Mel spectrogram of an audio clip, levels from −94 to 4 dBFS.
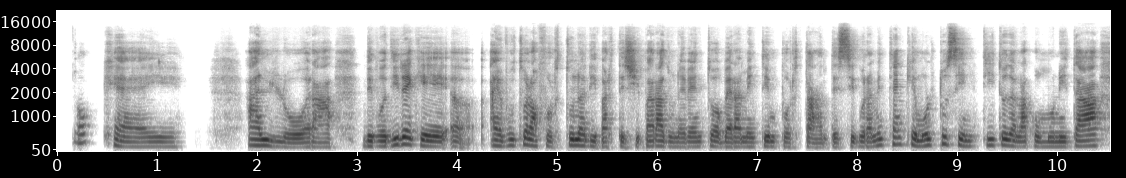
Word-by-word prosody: Okay, 135 - -5 0.6
allora 130 -7 +1 0.3
devo 145 -2 +1
dire 185 +5 +5
che, 150 -6 +4
uhm, 140 - -6
hai 160 0 +1
avuto 165 +5 -1
la 160 - +4
fortuna 160 +2 +2
di 145 -2 -2
partecipare 145 +2 -1
ad 145 -2 +2
un 130 - -4
evento 135 +2 -2
veramente 130 0 -1
importante, 125 -3 -4
e - - -6
sicuramente 140 +8 0
anche 195 -3 0
molto 170 +7 +1
sentito 170 -1 +1
dalla 140 -4 +1
comunità, 140 +2 +2
145 Hz, 135 wpm, -25 LUFS, 135-165 Hz, 0.6 s, dire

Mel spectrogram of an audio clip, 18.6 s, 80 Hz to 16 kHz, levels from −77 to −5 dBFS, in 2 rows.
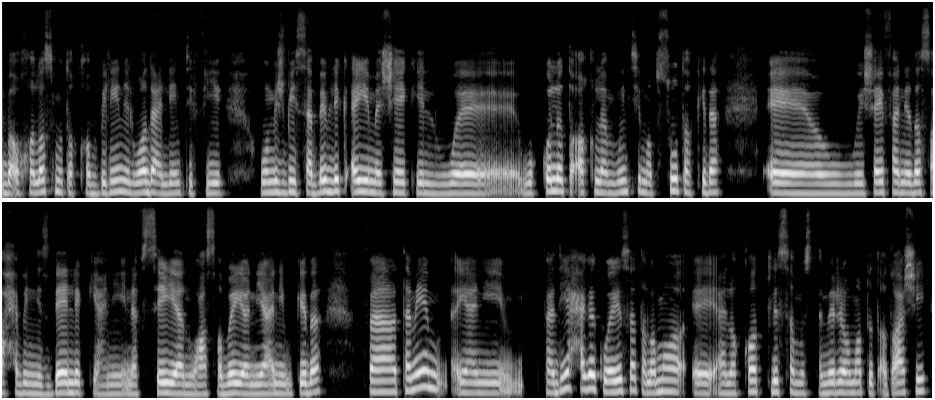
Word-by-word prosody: بقوا 180 - +1
خلاص 205 +4 -1
متقبلين 185 +2 -3
الوضع 195 0 +2
اللي 175 +1 -3
أنتِ 180 0 -6
فيه، 180 0 -5 0.4
ومش 195 0 0
بيسبب 200 0 +1
لِك 215 +1 +1
أي 205 0 +5
مشاكل 185 -1 -1
و 170 +1 -6 0.7
والكل 210 +4 +1
تأقلم 190 -3 -2
وأنتِ 205 +3 -3
مبسوطة 195 +2 -1
كده، 195 +1 -1 0.5
آآ، 180 -1 +4
وشايفة 180 +3 -2
إن 185 -1 +1
ده 190 - +4
صح 190 0 -6
بالنسبة 175 0 +2
لِك، 185 0 -1
يعني 170 +1 -5
نفسيًا 180 +1 +2
وعصبيًا 170 +1 +1
يعني 175 +1 0
وكده، 180 +4 0 0.4
فتمام، 225 +7 +2
يعني 185 -1 -2 0.3
فدي 195 +8 +1
حاجة 255 -1 +4
كويسة 215 -1 +2
طالما 205 0 0
آآ 180 0 +1
علاقات 180 +3 0
لسه 200 -1 -1
مستمرة 180 +1 -1
وما 190 0 -1
بتتقطعش. 190 +2 -2
185 Hz, 135 wpm, -21 LUFS, 180-200 Hz, 0.7 s, أي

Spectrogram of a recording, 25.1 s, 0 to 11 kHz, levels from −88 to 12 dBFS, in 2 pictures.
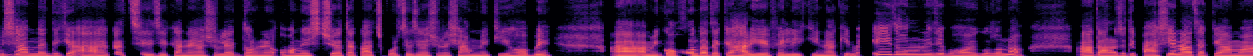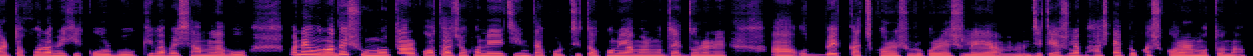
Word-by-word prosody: সামনের 250 -1 +3
দিকে 240 0 -1
আ - - 0 0.2
আগাচ্ছে 205 +1 -3 0.2
যেখানে 205 +1 -1
আসলে 205 0 -3
এক 215 - -11
ধরনের 205 0 0 0.2
অনিশ্চয়তা 220 -1 +1
কাজ 180 +1 +2
করছে 190 - -4
যে - - -1
আসলে 210 +1 -5
সামনে 200 -1 0
কী 210 - -4
হবে? 195 -1 +2 0.7
আ - - +5 0.3
আমি 195 +1 +1
কখন 195 +6 +3
তাদেরকে 220 -1 +2
হারিয়ে 200 +3 +5
ফেলি 200 -1 +1
কী 205 - -6
না? 195 - +4
কিংবা - - -5 0.2
এই 315 - +2
ধরনের 280 -1 +1
যে 270 - +2
ভয়গুলো 220 +3 -1
না 280 - +5 0.7
আ - - +6
তারা 215 0 +5
যদি 240 +1 -3
পাশে 205 +6 +3
না 250 - +8
থাকে 225 -2 -1
আমার 205 -1 +4
তখন 245 +6 -3
আমি 230 0 -1
কী 225 - -6
করবো? 200 -1 -1 0.2
কীভাবে 230 0 -2
সামলাবো? 200 0 -1 0.5
মানে 295 - +2 0.2
উনাদের 260 +3 +5
শূন্যতার 245 +1 +2
কথা 235 +2 -1
যখনই 240 +3 0 0.2
চিন্তা 225 -2 -3
করছি 195 +2 -8
তখনই 220 +3 -2
আমার 205 0 -2
মধ্যে 205 +3 -5
এক 205 - -15
ধরনের 200 -1 -2 0.5
আ - - +4 0.2
উদ্বেগ 255 +2 0
কাজ 205 - -1
করা 190 -1 -1
শুরু 190 -2 -6
করে 180 -1 -1
আসলে 200 -1 -4 0.3
উম 115 +10 -8
যেটি 210 +1 -4
আসলে 225 +2 -2
ভাষায় 200 +2 -3
প্রকাশ 195 0 -5
করার 205 +1 +3
মত 185 0 -6 0.2
না। - - -4
210 Hz, 170 wpm, -23 LUFS, 200-235 Hz, 0.7 s, না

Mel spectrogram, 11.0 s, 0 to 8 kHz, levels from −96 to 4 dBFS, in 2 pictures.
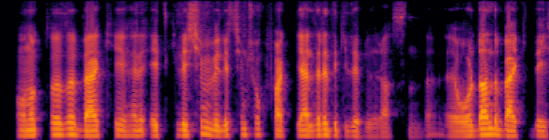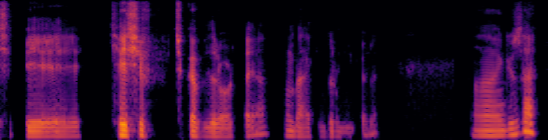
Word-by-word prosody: o 110 -1 -3
noktada 115 +2 +1
da 125 -2 +2
belki, 110 +1 +4
hani, 105 0 -2
etkileşim 115 +4 -1
ve 110 - +3
iletişim 115 +3 -4
çok 125 0 -10
farklı 110 +1 0
yerlere 115 +2 +4
de 115 - -1
gidebilir 95 -4 -8
aslında. 90 +4 -16
Eee, 100 - -10
oradan 110 +5 +5
da 130 -3 +1
belki 105 0 +4
değişik 100 0 -8
bir 95 -1 -10 0.3
keşif 115 -1 -3 0.2
çıkabilir 90 -2 -10
ortaya. 90 +10 -17 0.2
Hımm, 105 - -17
belki 90 +1 -20
duruma 95 -1 -23
göre. - - -28 1.0
Aaa, 105 0 -12
güzel. 125 +10 -8
105 Hz, 160 wpm, -23 LUFS, 100-115 Hz, 1.0 s, oradan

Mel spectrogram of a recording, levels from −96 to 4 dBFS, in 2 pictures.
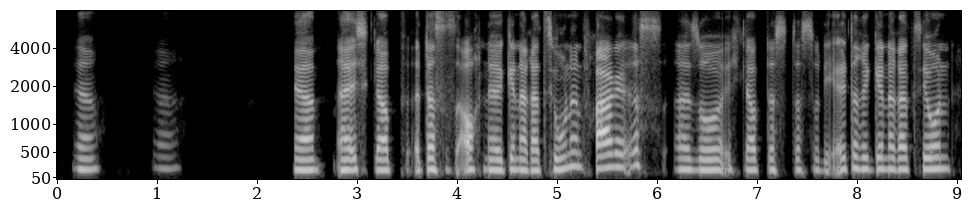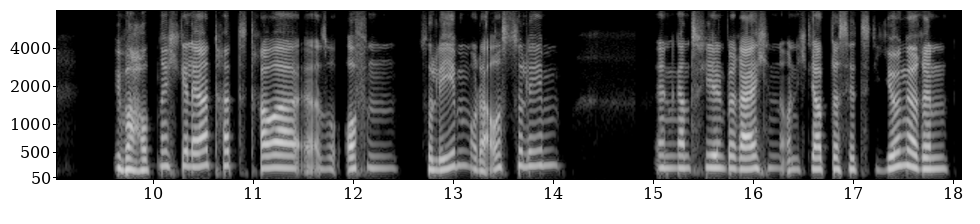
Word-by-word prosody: Ja, 195 0 -4 0.5
ja. 210 0 -22 1.1
Ja, 185 0 +4 0.2
aber 185 +1 +4
ich 190 0 -1
glaube, 185 -1 +1 0.3
dass 195 -2 +2
es 185 - -14
auch 190 0 +2
'ne 185 -2 +1
Generationenfrage 205 +5 +3
ist. 260 +2 -6
Also, 185 -1 0
ich 180 -4 -8
glaube, 185 -1 -1
dass 185 -2 -5
dass 185 -2 -8
so 190 - -9
die 160 -2 -11
ältere 200 +1 -1
Generation 200 +1 0 0.7
überhaupt 190 -1 +2
nicht 255 -1 -4
gelernt 255 +2 +2
hat, 255 0 -4
Trauer, 220 0 +5
also, 200 -1 -8
offen 215 0 -2 0.2
zu 195 - -6
leben 230 +8 -1
oder 195 -5 -1
auszuleben 260 +3 -5 0.9
in 220 0 -4
ganz 215 -1 -1
vielen 225 -1 +1
Bereichen. 210 +1 +3
Und 190 -1 -9
ich 180 -3 -13
glaube, 195 -1 +2
dass 200 -1 -2
jetzt 195 0 -7
die 180 - -21
Jüngeren, 210 -3 +3
200 Hz, 145 wpm, -23 LUFS, 190-220 Hz, 1.1 s, Trauer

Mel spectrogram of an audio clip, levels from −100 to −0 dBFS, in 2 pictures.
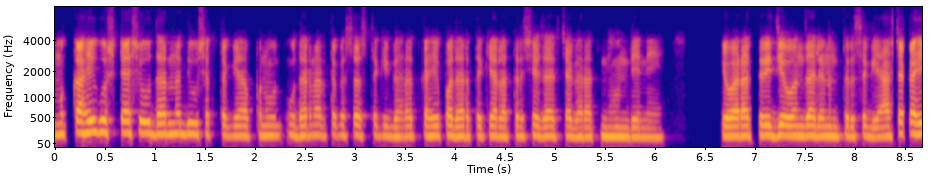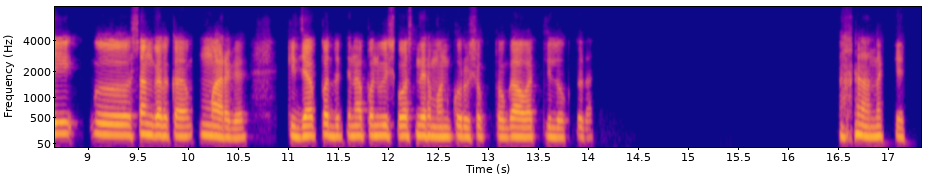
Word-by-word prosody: मग 190 +1 0
काही 215 0 +8
गोष्टी 215 0 +1
अशी 210 +1 +2
उदाहरण 195 -1 +2
देऊ 195 -1 +1
शकता, 185 -1 -5
की 170 - -2
आपण 170 +1 -4
उदाहरणार्थ 175 0 -3
कसं 175 +1 -2
असतं, 175 +1 -6
की 165 - -5
घरात 160 +1 -3
काही 165 -1 +1
पदार्थ 165 -1 0
केला, 165 -2 +1
तर 170 - -2
शेजारच्या 160 -1 -1
घरात 150 0 -2
नेवून 155 -1 0
देणे. 150 -1 -4 0.6
किंवा 165 0 +5
रात्री 170 +1 +3
जेवण 170 -2 +4
झाल्यानंतर 165 -1 +1
सगळे 155 -2 -3
अशा 160 +5 +2
काही 200 0 +5 0.3
अ, 195 - 0 0.4
सांगाल 180 -3 +3
का 165 -1 +1 0.2
मार्ग? 150 -4 +2 0.5
की 165 - -1
ज्या 170 +2 +5
पद्धतीने 170 -1 -1
आपण 170 +1 -1
विश्वास 170 -1 0
निर्माण 160 -2 +1
करू 160 -2 0
शकतो 155 -1 -6
गावातली 155 0 0
लोकसुद्धा? 145 0 -7 2.5
हां. 170 +2 0
नक्कीच. 155 -2 -4
165 Hz, 155 wpm, -24 LUFS, 155-175 Hz, 2.5 s, काही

